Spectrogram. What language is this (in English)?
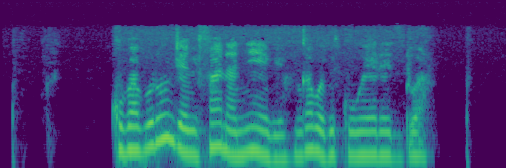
Ganda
